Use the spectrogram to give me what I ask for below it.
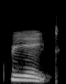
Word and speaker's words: create: vai ficar assim ó cre at Create uma barrinha aqui até como diz o o Marcos Create Create duas sílabas Create né outro aqui ó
